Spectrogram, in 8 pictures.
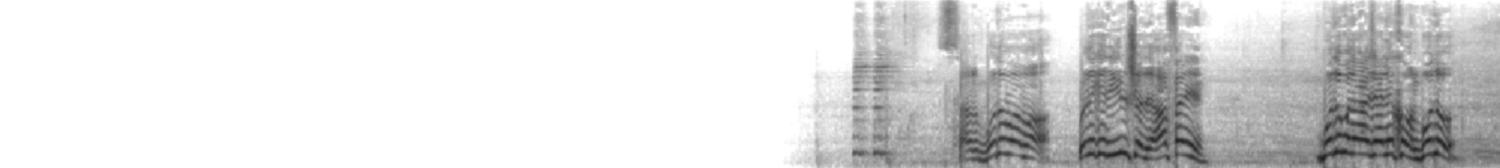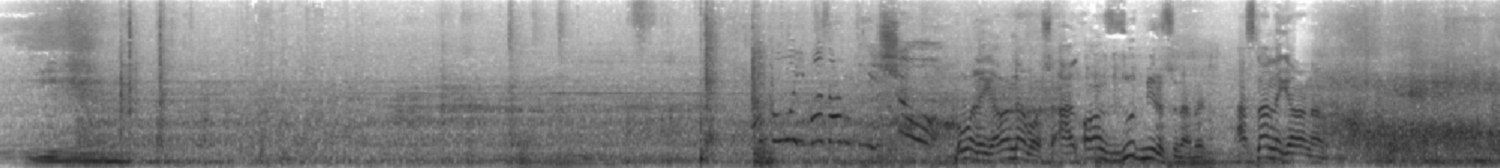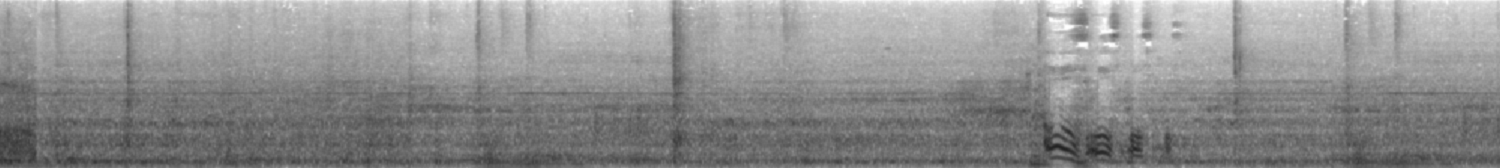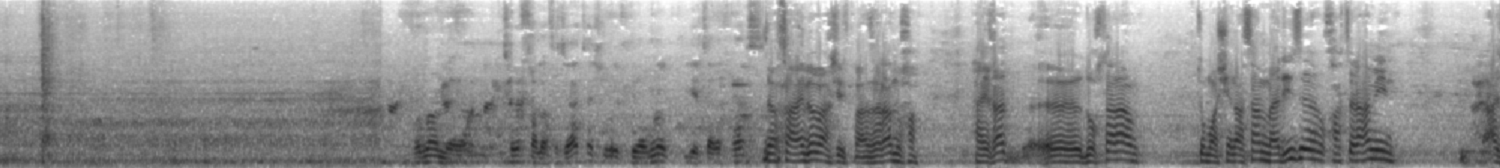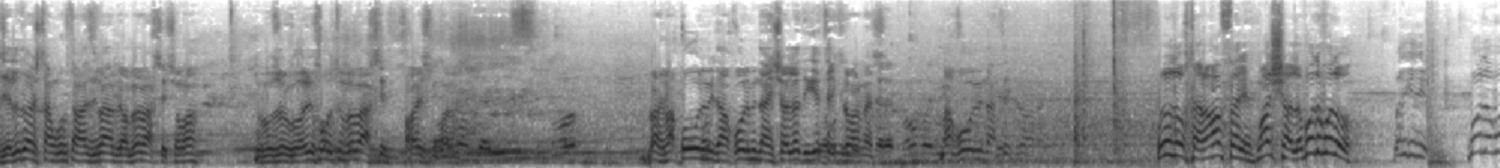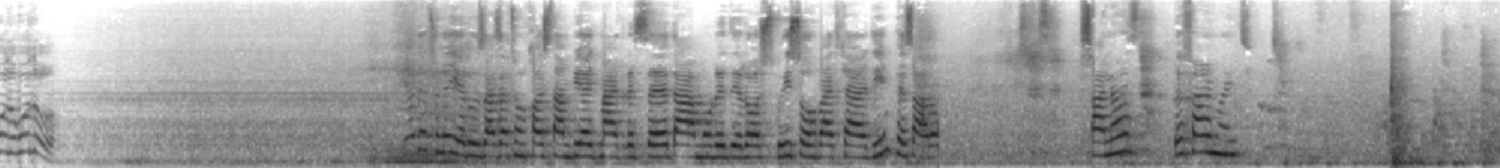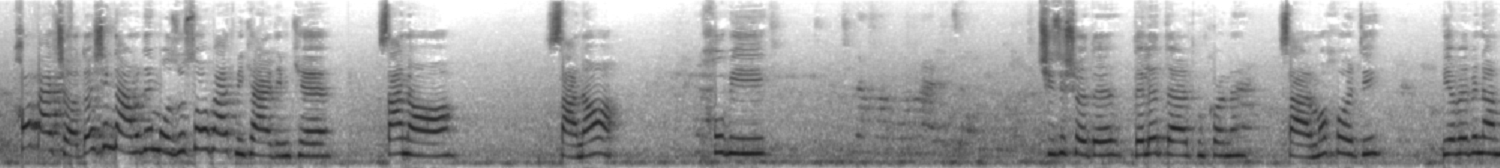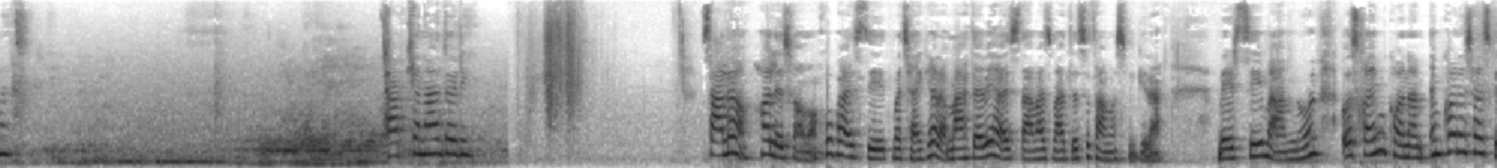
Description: پرانرژی و کودکانه‌ی
ژانر: سرود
